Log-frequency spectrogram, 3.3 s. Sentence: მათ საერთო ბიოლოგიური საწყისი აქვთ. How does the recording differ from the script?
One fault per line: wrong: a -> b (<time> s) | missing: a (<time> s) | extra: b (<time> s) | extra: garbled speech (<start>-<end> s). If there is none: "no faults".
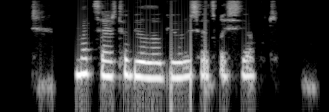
no faults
